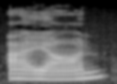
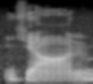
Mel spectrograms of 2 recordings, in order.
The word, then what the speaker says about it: ion: I was saying yan because this is how you say this in Romanian, but it's ion.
